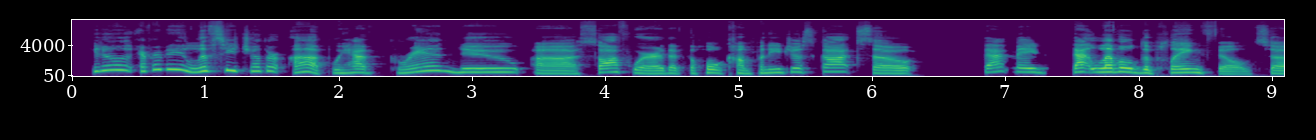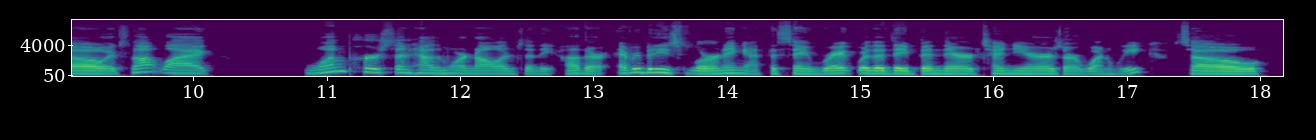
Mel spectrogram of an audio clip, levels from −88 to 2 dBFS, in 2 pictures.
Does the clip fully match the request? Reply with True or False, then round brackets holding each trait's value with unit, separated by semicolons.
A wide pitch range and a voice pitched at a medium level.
True (7.0 semitones; 180 Hz)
